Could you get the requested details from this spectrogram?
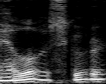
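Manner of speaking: enigmatic, mysterious voice. Retelling answering the phone to a caller: imitating a mysterious voice. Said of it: "it's like this, uh, mysterious voice say".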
